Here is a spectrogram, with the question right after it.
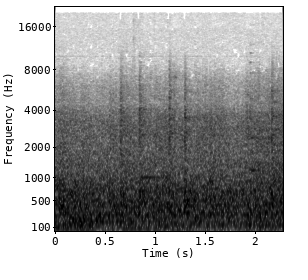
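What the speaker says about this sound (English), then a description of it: "Another classic shot of the train." A train from Rocky II rolls by in Philadelphia as a dense, continuous rumble, with faint rhythmic clicks of wheels over rail joints and no talking.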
